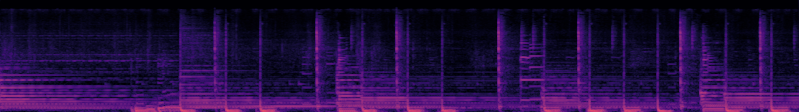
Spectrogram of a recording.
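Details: Plucked guitar music with a deep bass line and rhythmic picked notes fills the whole stretch, and no animal sounds.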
